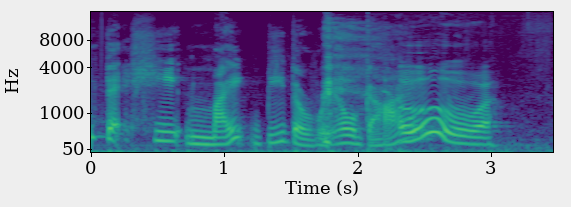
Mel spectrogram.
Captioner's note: laughter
